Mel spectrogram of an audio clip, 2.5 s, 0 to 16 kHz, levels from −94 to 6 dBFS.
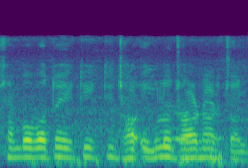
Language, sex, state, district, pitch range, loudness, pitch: Bengali, male, West Bengal, North 24 Parganas, 155-170 Hz, -16 LUFS, 160 Hz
